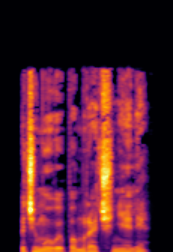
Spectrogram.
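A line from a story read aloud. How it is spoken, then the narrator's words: Gentle reproach. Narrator (Russian): мягко упрекнул ее Люсьен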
